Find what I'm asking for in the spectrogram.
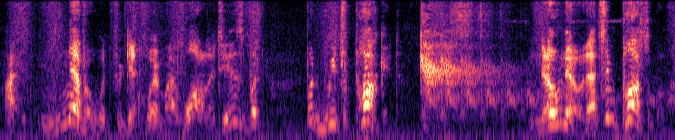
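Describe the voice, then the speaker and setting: A man's voice: a little high, huge pitch swings, moderate pace, a crowd in the background. A man acting a pompous, indignant and forgetful wealthy businessman in a blustering, theatrical old-time radio comedy style.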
